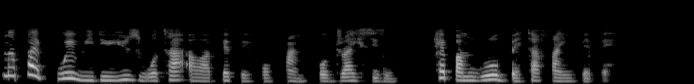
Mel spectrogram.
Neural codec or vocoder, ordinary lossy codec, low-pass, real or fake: none; none; 5.4 kHz; real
